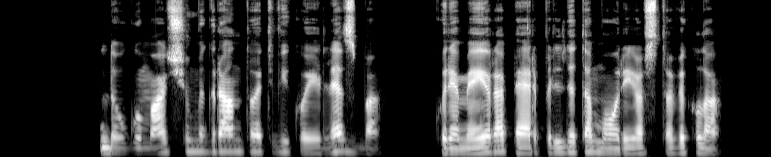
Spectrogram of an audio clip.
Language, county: Lithuanian, Panevėžys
